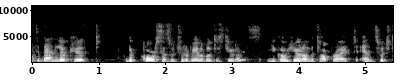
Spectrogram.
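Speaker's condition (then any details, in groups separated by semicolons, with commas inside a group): No condition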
